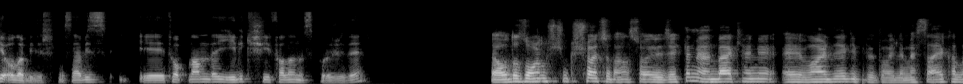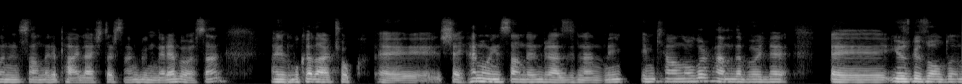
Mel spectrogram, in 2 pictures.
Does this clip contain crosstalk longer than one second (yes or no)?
no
